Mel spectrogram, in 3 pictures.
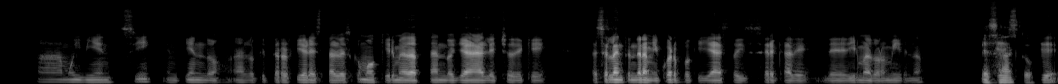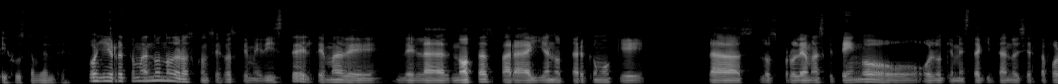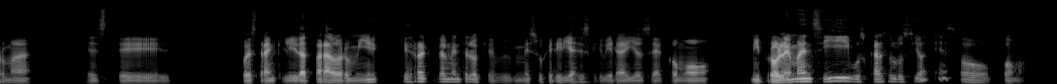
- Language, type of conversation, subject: Spanish, advice, ¿Cómo describirías tu insomnio ocasional por estrés o por pensamientos que no paran?
- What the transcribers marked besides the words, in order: other background noise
